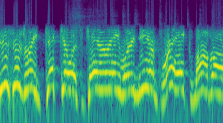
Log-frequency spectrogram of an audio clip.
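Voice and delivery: loud, slow, angry complaining fit. Retelling how John complained about going overtime; imitating John throwing a fit. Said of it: "he'd throw a big fit".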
